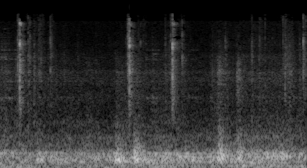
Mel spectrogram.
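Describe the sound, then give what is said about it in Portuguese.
A railcar rolls along a century-old railway line, passing small places around Aveiro, with a steady, heavy low rumble, broken by a few sharp clacks at uneven intervals. No one speaks. “Nos primeiros quilómetros da linha, a automotora passa por pequenas terras em redor de Aveiro.”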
